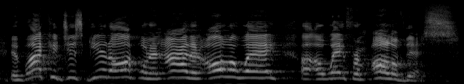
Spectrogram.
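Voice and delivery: an exasperated wish to escape everything; wishful escape. Retold or imitated. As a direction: cry out to get away to an island. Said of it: "This is what you say".

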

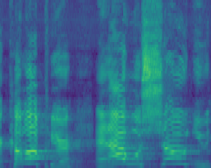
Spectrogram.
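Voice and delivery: loud, high summons; calling out. Acted. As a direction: proclaim the command loudly. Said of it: "the voice speaks".

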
